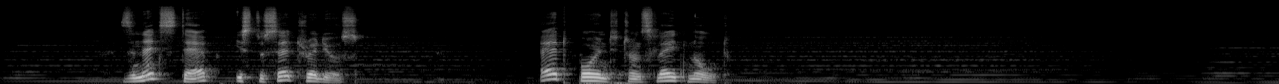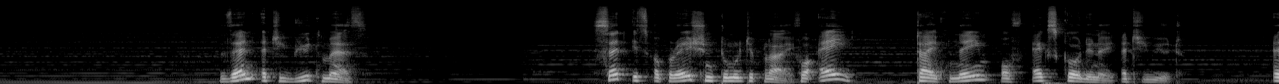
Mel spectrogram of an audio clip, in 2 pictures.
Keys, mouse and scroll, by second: 1.2 scroll down 1, 1.4-2.1 middle drag, 2.7 shift+a, 8.2-8.8 scroll up 5, 8.9 middle click, 9.2-10.6 drag, 10.6-11.3 scroll down 2, 11.3-11.9 drag, 11.9-12.4 scroll down 1, 12.6 scroll down 2, 12.7-13.2 drag, 13.2 g, 13.7 middle click, 13.9 scroll up 1, 14.2 middle click, 14.6 click, 15.0 shift+a, 17.8 middle click, 18.3 click, 19.6-25.5 drag.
